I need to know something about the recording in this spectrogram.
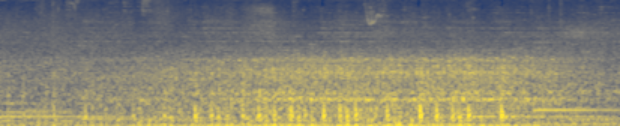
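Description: Motorcycle engine running with a rapid pulsing note that swells, is loudest in the middle, and fades near the end, over a film music score.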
